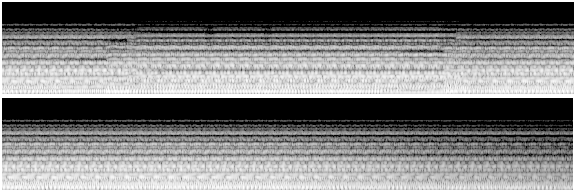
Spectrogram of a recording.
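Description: Hammond organ playing the final chords of a gospel hymn. After a few chord changes, a last chord is held from about halfway through and fades out near the end.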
